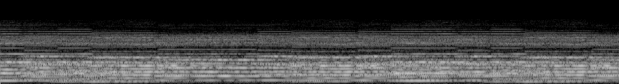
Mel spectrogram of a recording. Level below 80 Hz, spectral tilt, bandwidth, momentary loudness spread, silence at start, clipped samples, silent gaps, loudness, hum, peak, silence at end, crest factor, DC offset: -68 dBFS; -6.5 dB/octave; 9.8 kHz; 2 LU; 0 s; under 0.1%; none; -21 LUFS; none; -8 dBFS; 0 s; 14 dB; under 0.1%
